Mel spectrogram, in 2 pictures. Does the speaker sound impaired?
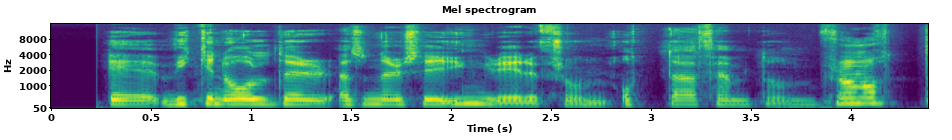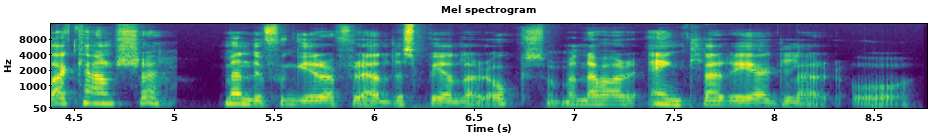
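No.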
